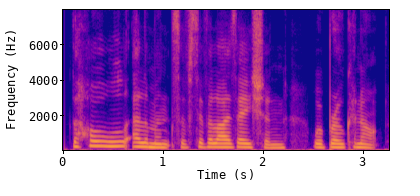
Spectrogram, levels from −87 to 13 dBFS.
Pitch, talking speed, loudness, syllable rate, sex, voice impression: 215 Hz, 145 wpm, -14 LUFS, 6.0 syllables/s, female, very feminine, slightly young, very thin, relaxed, slightly powerful, bright, slightly hard, clear, fluent, slightly raspy, very cute, intellectual, very refreshing, sincere, very calm, friendly, reassuring, very unique, very elegant, slightly wild, very sweet, slightly lively, kind, slightly intense, modest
